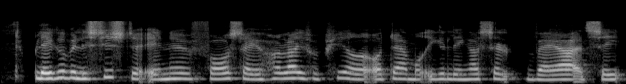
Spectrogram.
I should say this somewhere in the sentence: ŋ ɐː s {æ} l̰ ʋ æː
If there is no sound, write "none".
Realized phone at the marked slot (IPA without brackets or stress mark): e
